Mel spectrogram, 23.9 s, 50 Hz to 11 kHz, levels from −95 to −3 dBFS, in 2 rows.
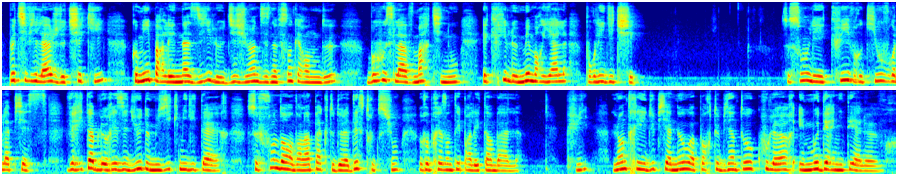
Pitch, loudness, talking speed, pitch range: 230 Hz, -18 LUFS, 135 wpm, 215-255 Hz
